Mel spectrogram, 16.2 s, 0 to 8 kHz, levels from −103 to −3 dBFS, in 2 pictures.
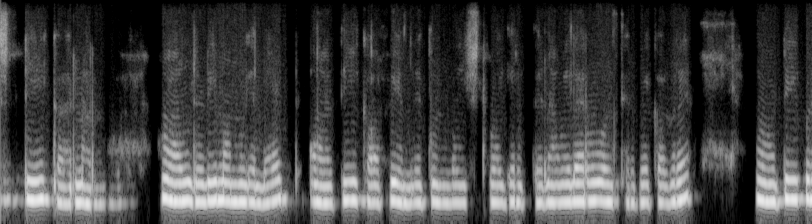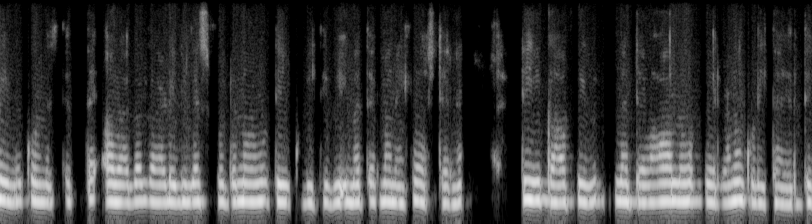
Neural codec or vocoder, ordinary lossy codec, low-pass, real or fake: codec, 16 kHz, 4.8 kbps, FACodec; Opus, 16 kbps; 7.2 kHz; fake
